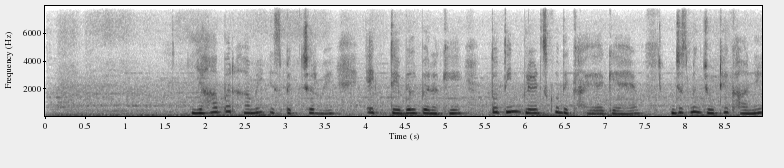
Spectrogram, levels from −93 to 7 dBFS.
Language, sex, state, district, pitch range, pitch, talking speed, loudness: Hindi, female, Bihar, West Champaran, 205-280 Hz, 250 Hz, 135 wpm, -16 LUFS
